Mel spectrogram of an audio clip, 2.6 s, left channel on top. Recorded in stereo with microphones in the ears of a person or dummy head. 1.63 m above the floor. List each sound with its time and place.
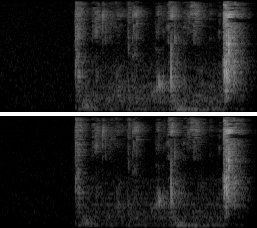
0.8 s tearing paper: 10° left (ahead or behind), 0.8 m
